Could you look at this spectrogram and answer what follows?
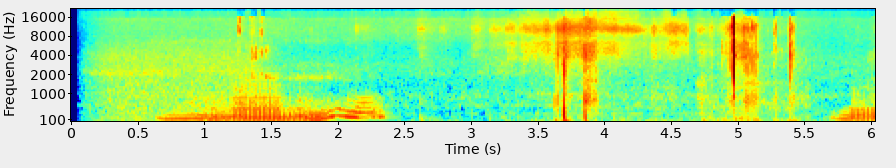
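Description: A throaty, rumbling snore on breathing in, followed by a few clicks and rustles, with another snore starting at the end.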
